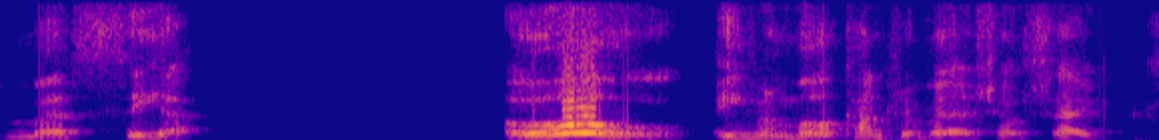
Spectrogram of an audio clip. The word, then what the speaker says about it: Murcia: If you Google, how do you pronounce Murcia, it comes up with an audible pronunciation example that says Mercia.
